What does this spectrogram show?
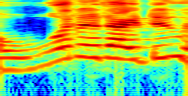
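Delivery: put-on worried little-kid plea; scared little girl. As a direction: squeak it out like a kid who thinks she's in trouble. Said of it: "And I go".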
